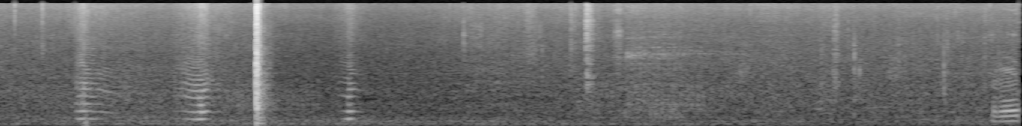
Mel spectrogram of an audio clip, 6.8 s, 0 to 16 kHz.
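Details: Honeybees of a colony that held bees on about five frames, recorded at a home apiary on 3 November 2021. Short droning buzzes pass close by several times, each lasting under a second, with a sharp knock and soft background hiss.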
